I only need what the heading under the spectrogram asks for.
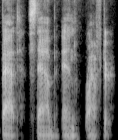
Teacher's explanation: this is our low front unrounded LAX vowel as in bat stab and rafter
